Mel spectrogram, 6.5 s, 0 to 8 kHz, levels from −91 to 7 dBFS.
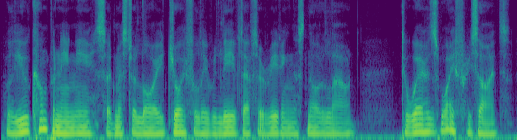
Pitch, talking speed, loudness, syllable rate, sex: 95 Hz, 175 wpm, -17 LUFS, 5.7 syllables/s, male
